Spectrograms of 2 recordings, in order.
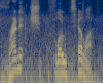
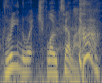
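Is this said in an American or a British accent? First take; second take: British; American. First: It is said in a British accent. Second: It is said in an American accent.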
